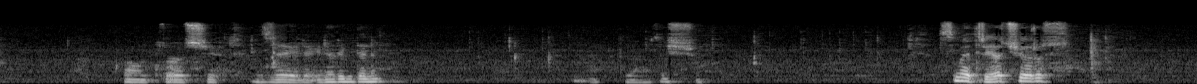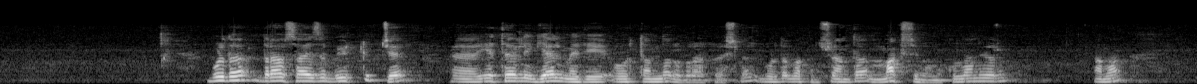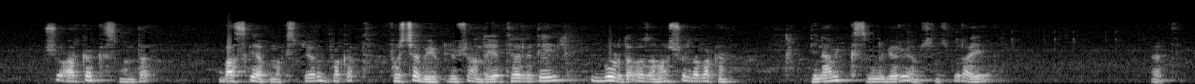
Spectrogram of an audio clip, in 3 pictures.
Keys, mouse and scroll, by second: 2.3 ctrl+shift+z, 3.9-7.7 drag, 8.2 shift+click, 11.0 x, 12.5 right click, 20.1 right click.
